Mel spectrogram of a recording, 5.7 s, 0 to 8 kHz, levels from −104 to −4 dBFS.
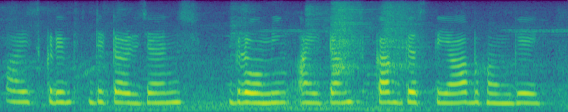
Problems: constant background noise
